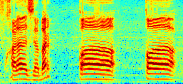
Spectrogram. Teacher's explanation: یہ قاف یہ زبان کی جڑ سے ادا ہوتے ہیں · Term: بڑا قاف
